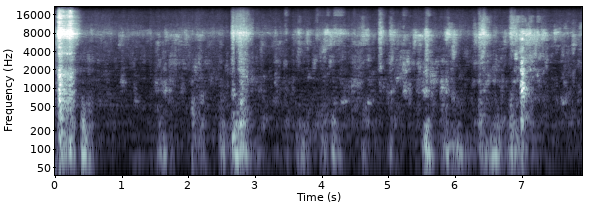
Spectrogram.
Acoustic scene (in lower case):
kitchen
